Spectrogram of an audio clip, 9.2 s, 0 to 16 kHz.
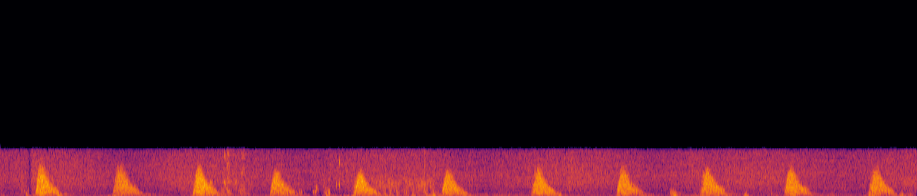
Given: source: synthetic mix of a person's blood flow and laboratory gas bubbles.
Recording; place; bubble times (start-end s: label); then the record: Doppler ultrasound of blood flow; subclavian vein
0.23-0.60 s: bubbles
2.04-2.52 s: bubbles
2.76-3.05 s: bubbles
3.12-3.19 s: bubbles
3.23-3.31 s: bubbles
3.36-3.42 s: bubbles
3.70-4.40 s: bubbles
9.04-9.18 s: bubbles
From the record:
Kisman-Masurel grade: 221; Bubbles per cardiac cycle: several, 3 to 8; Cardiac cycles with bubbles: 10 to 50%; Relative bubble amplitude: barely perceptible (0.100 to 0.250); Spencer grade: 2 (many but less than half of the cardiac periods contain bubble signals, singularly or in groups); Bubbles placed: anywhere in the cardiac cycle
